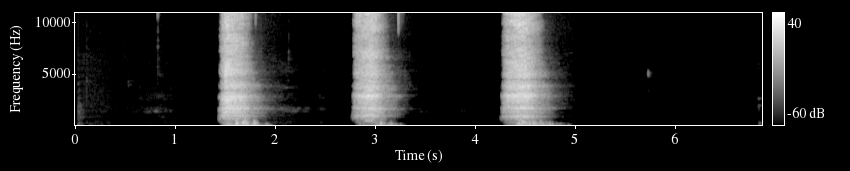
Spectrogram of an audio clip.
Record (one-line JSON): {"exhalation_length": "6.9 s", "exhalation_amplitude": 32768, "exhalation_signal_mean_std_ratio": 0.3, "survey_phase": "beta (2021-08-13 to 2022-03-07)", "age": "65+", "gender": "Male", "wearing_mask": "No", "symptom_none": true, "symptom_onset": "12 days", "smoker_status": "Never smoked", "respiratory_condition_asthma": false, "respiratory_condition_other": false, "recruitment_source": "REACT", "submission_delay": "1 day", "covid_test_result": "Negative", "covid_test_method": "RT-qPCR"}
